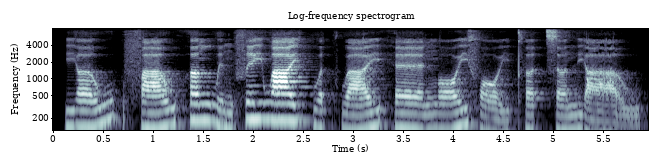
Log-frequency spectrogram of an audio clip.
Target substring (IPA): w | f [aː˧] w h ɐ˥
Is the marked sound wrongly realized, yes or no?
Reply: yes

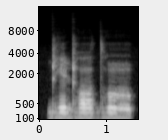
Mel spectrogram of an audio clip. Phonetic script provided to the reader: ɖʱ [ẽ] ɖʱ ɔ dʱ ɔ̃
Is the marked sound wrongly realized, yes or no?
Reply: no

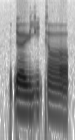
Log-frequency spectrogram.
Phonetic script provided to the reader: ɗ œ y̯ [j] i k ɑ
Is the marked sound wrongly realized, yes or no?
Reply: no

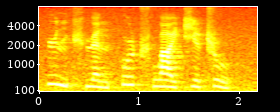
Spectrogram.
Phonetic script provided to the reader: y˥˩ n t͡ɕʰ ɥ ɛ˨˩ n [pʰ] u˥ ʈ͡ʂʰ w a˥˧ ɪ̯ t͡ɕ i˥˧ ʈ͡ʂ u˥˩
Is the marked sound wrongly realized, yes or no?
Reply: no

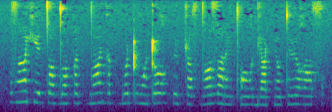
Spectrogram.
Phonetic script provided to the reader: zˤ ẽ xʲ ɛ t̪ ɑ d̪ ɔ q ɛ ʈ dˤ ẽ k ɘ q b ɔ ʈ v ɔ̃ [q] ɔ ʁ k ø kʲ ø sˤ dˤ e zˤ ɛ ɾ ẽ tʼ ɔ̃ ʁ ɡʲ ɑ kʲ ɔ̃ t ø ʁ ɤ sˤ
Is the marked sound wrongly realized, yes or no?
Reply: yes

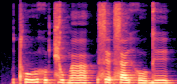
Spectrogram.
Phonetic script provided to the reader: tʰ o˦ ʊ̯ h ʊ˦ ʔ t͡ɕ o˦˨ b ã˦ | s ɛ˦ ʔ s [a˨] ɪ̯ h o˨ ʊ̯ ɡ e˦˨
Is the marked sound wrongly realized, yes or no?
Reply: yes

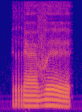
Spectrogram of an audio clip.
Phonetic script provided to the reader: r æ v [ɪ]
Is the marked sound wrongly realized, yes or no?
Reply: yes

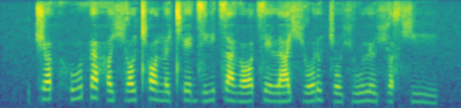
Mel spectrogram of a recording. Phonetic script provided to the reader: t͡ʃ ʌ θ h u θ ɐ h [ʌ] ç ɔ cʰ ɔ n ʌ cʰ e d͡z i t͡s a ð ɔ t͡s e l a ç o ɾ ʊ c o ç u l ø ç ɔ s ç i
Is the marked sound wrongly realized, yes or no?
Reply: no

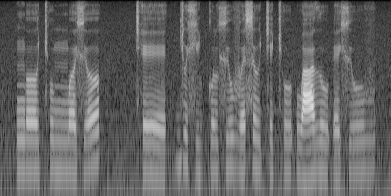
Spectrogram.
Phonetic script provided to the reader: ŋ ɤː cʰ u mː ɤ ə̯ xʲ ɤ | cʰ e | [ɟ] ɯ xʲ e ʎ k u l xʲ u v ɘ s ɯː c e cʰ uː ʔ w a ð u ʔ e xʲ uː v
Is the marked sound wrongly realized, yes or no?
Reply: no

